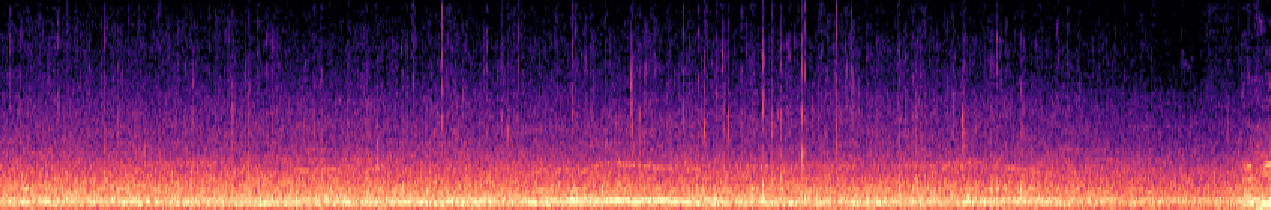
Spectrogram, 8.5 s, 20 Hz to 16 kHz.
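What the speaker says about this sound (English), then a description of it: "The home fans cheering for MP" A home crowd cheers with steady, dense roaring applause at an NBA game in the video game NBA 2K25, sustained and loud throughout without a break.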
